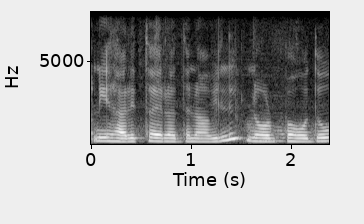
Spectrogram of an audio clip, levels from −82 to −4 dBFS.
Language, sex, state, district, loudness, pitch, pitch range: Kannada, female, Karnataka, Belgaum, -16 LUFS, 195 Hz, 185-205 Hz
